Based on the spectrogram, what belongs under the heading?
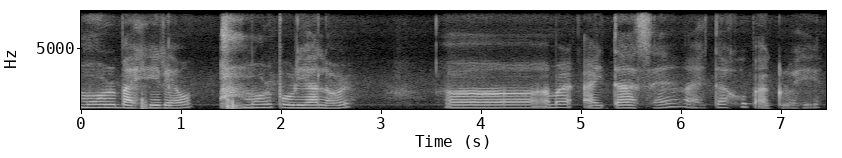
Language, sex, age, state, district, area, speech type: Assamese, female, 45-60, Assam, Morigaon, urban, spontaneous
